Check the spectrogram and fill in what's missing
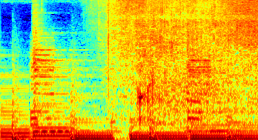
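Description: Coconut-milk-dipped sweet bread sizzles and fries loudly in a hot pan, a steady close crackle with a few soft bumps as pieces settle.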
